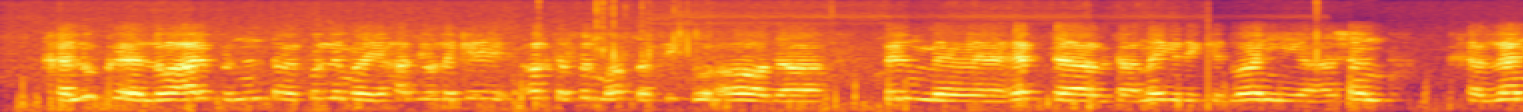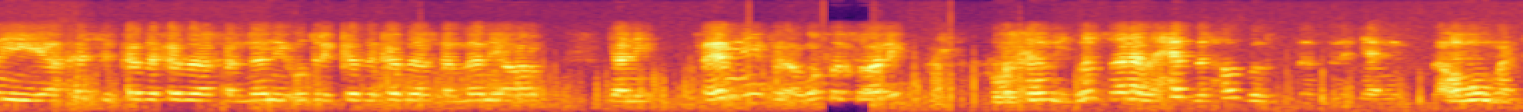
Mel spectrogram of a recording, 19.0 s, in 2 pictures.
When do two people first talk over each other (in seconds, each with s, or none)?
none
